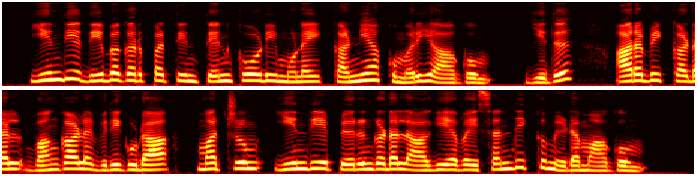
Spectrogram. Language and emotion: Tamil, neutral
